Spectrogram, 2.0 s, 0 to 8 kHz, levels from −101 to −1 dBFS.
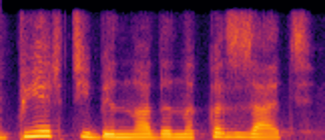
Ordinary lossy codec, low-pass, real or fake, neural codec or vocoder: none; 7.2 kHz; fake; codec, 16 kHz in and 24 kHz out, 0.8 kbps, FocalCodec, streaming, 65536 codes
